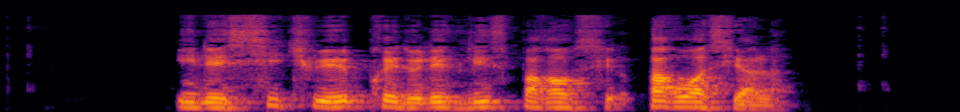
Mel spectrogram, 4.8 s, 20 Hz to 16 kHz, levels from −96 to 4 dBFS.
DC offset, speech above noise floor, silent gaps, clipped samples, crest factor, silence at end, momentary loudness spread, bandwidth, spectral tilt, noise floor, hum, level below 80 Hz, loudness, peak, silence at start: under 0.1%; over 68 dB; none; under 0.1%; 22 dB; 0.9 s; 9 LU; 10.5 kHz; -6 dB/octave; under -90 dBFS; none; -62 dBFS; -22 LUFS; -2 dBFS; 0.9 s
